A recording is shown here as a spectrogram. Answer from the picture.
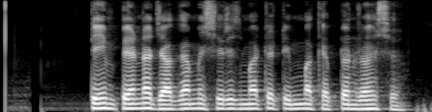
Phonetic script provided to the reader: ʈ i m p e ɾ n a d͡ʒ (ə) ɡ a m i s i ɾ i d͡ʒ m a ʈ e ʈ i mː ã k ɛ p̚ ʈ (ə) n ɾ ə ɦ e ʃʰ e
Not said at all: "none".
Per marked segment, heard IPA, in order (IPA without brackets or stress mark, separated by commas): a, ə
